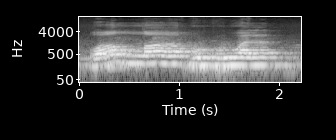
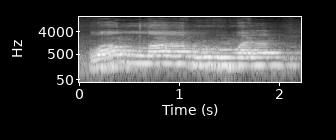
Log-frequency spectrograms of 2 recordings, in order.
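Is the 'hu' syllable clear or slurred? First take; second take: clear; clear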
